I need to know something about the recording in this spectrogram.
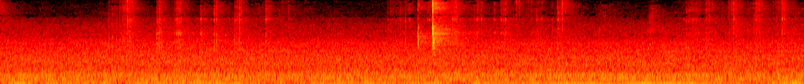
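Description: Small kitchen knife cutting and peeling the skin off a persimmon: faint repeated cutting clicks and scrapes, with one sharper click about four seconds in, over a low steady hum.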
